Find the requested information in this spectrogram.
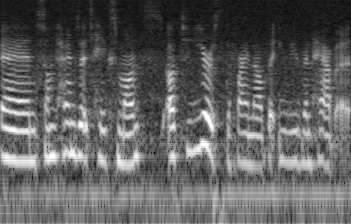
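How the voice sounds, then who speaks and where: A woman has an unremarkable speaking voice with an American accent. She talks at a fairly quick pace and medium pitch, with ordinary pitch variation. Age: 20s. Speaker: vlogger. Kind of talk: personal testimony vlog. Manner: casual, filler-heavy.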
